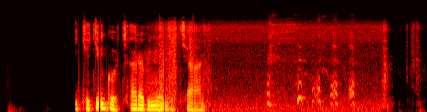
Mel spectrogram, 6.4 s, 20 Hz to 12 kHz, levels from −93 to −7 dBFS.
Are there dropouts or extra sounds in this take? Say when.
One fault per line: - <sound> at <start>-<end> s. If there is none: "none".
- laugh at 4.0-5.5 s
